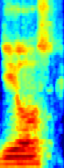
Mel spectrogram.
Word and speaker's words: Dios: juan josephios john joseph dios dios is actually in spanish pronounced dios and it means god and he was a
